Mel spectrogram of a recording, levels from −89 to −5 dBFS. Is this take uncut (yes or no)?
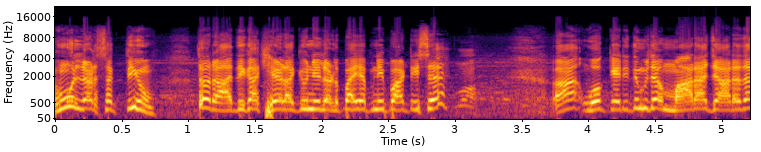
yes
